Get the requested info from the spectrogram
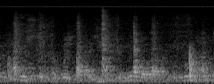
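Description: Several short, sharp clicks and taps of wooden chess pieces set down and chess clock buttons pressed during blitz games, over a low murmur of voices in the hall.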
